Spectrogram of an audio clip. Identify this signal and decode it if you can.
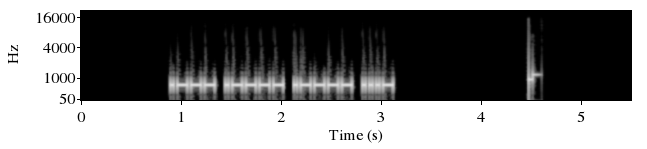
Morse code, heard as a keyed tone, about 36 wpm, 700 Hz. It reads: J11V
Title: Four Challenging Letter-Number Combinations 35wpm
